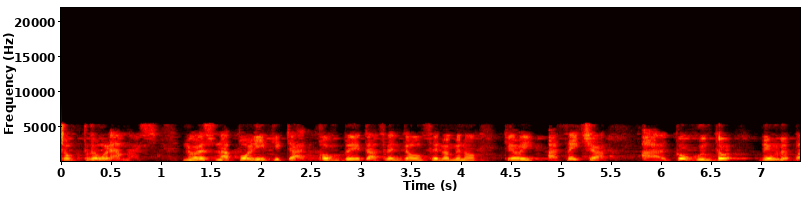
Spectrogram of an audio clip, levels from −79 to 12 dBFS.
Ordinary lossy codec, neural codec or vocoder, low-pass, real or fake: none; codec, 24 kHz, 0.9 kbps, WavTokenizer, medium music audio release; 5.4 kHz; fake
